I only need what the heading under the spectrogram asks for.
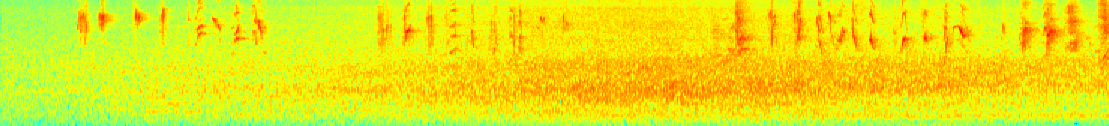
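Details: Four-month-old caged European goldfinch, hand-fed daily, giving early subsong by the hand: scattered high, thin twittering bursts in loose clusters over a steady low background hiss.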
